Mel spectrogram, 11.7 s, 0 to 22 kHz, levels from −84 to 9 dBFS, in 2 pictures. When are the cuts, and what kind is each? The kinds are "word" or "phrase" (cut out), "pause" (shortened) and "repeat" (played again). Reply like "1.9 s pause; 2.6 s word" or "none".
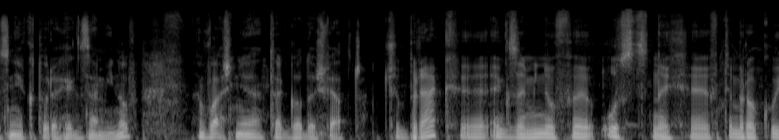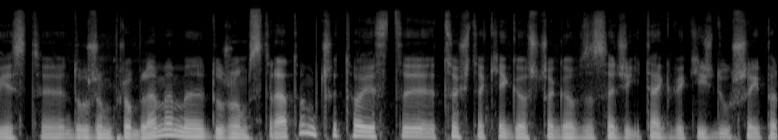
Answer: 2.8 s pause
